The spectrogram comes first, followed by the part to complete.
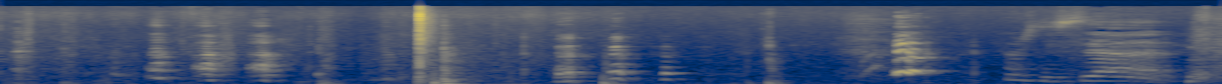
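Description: Two men laughing quietly in short, scattered bursts, with one sharp smack about two seconds in.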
